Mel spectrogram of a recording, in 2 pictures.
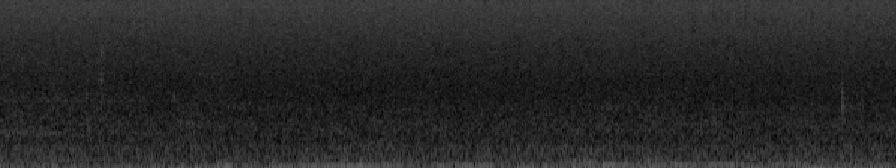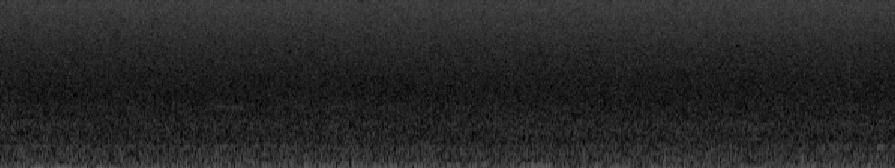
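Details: Dense, even hiss of broadband noise runs throughout, with no squeaks or other animal calls.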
